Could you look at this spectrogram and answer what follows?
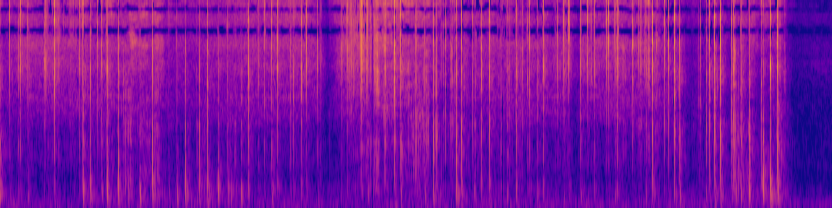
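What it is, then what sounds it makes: Wooden floor surface tapped and scratched with fingernails. Long matte black acrylic nails rapidly tap and scratch a solid, flat oak-grain wooden floor or table surface of floorboards, with a brush briefly appearing at the start. The result is a fast, steady stream of short, dry, clicky taps mixed with crinkly scratching, each tap dying away almost instantly. The sound stops abruptly near the end.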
